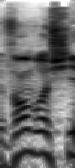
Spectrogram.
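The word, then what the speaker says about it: Wambrechies: Voilà, vous êtes né dans le nord euh à Vambréchi, c'est ça ? Wouh ! Vous avez tenté de le prononcer. Il s'appelle Vambrechi effectivement.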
